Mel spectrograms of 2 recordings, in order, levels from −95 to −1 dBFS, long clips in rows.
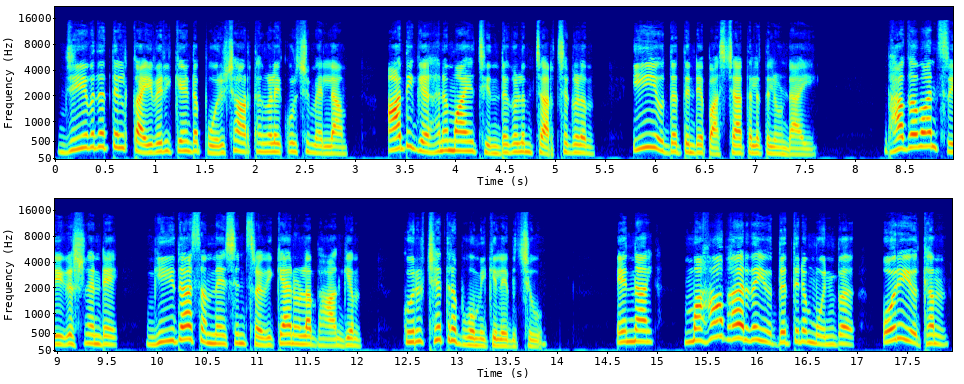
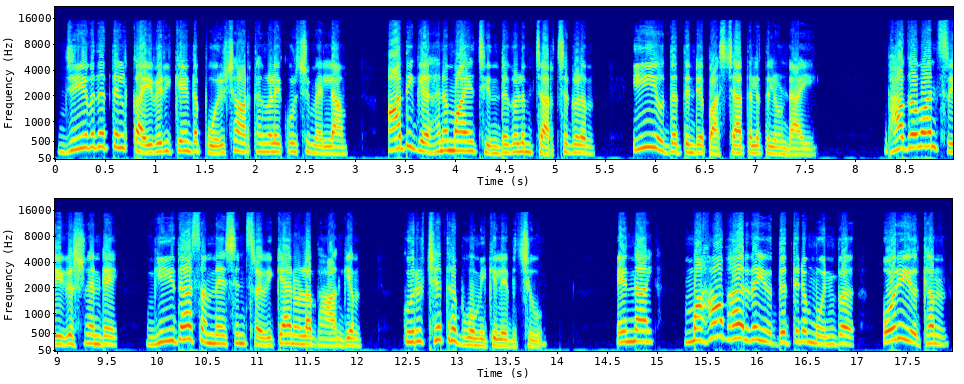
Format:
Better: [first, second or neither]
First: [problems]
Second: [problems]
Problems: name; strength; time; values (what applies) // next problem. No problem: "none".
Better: first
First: none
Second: distortion; slight; 4% of the sound clipped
